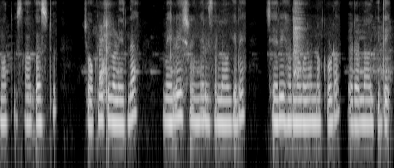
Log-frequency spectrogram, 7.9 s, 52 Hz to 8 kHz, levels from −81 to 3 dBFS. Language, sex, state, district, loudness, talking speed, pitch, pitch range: Kannada, female, Karnataka, Koppal, -18 LUFS, 75 wpm, 205 Hz, 200-225 Hz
